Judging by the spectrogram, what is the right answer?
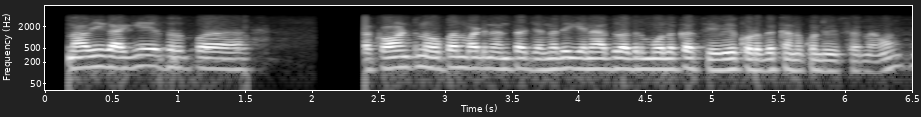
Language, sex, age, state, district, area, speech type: Kannada, male, 30-45, Karnataka, Belgaum, rural, conversation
